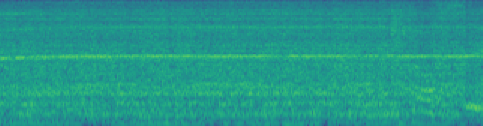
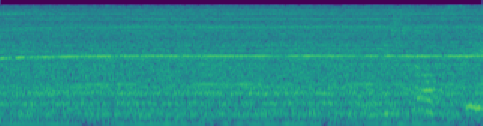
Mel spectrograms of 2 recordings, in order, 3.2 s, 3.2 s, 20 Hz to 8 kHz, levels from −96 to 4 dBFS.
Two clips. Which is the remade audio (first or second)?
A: first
